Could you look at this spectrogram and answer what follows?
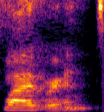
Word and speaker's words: Wyverns: Wyverns. Yes. Wyverns.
